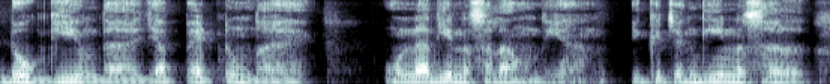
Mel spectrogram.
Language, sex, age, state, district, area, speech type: Punjabi, male, 30-45, Punjab, Jalandhar, urban, spontaneous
